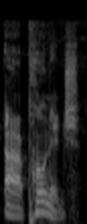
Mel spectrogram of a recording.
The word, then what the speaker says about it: pwnage: that's that's the that's the law is however they called it on pure ponich in my opinion but a lot of people probably more people pronounce it pwnage well that's I mean they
